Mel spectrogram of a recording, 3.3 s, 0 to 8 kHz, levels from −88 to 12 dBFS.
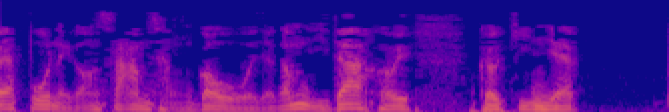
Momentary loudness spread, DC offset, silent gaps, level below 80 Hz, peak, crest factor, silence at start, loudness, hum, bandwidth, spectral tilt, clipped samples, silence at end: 6 LU; under 0.1%; none; -50 dBFS; -22 dBFS; 16 dB; 0 s; -39 LUFS; none; 5.6 kHz; -6.5 dB/octave; under 0.1%; 0.45 s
